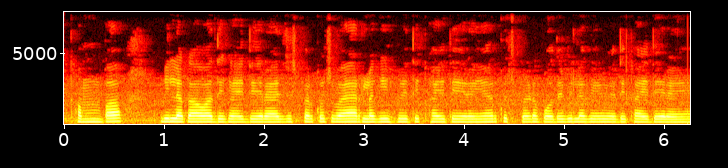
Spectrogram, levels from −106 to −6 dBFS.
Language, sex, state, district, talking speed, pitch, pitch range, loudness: Hindi, female, Uttar Pradesh, Shamli, 280 wpm, 200 Hz, 195-205 Hz, -17 LUFS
